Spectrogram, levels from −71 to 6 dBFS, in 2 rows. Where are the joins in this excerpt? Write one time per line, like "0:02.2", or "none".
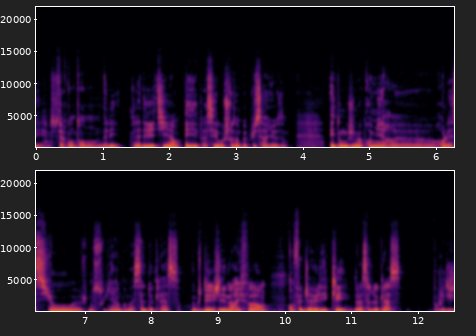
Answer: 0:04.3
